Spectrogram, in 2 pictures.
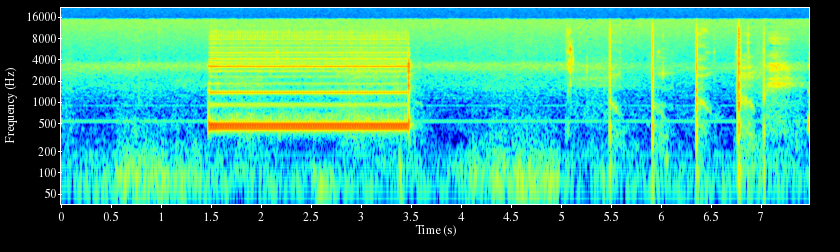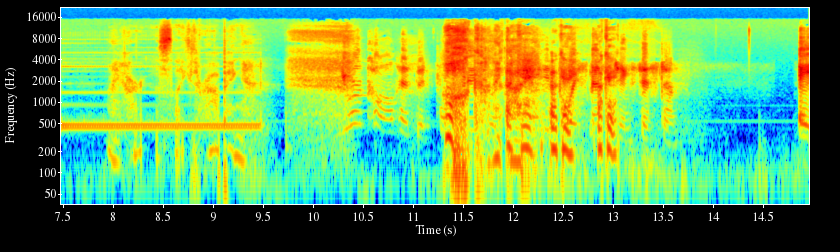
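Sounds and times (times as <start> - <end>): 
ringback tone from an outgoing phone call: 1.5 - 3.5, 7.5 - 9.5
speech: 8.0 - 10.0, 11.0 - 13.7.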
